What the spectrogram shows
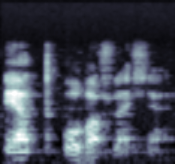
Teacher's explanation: It loses its final vowel. And Ober keeps its glottal stop.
